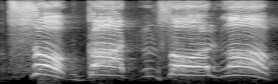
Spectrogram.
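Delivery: "So God, so love" called out high and loud; emphasized phrase. Shown as a demonstration. Teacher demonstrating emphasis to the class. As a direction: shout each word out. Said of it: "Slow and clear voice".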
